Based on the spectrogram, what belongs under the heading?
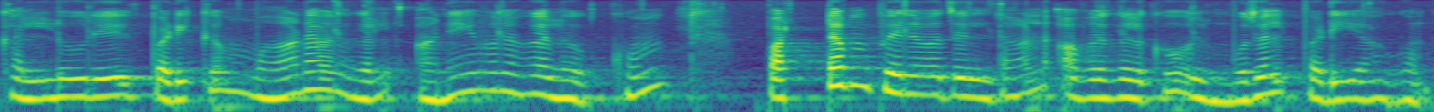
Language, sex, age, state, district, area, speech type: Tamil, female, 30-45, Tamil Nadu, Tiruppur, urban, spontaneous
